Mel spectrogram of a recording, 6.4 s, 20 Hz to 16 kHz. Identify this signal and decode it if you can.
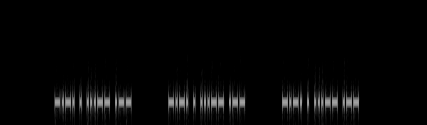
Morse code, heard as a keyed tone, about 46 wpm, 700 Hz. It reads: CE3W CE3W CE3W
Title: DXCC-100 Call Signs - 4 Characters - Repeated 3x - 45wpm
